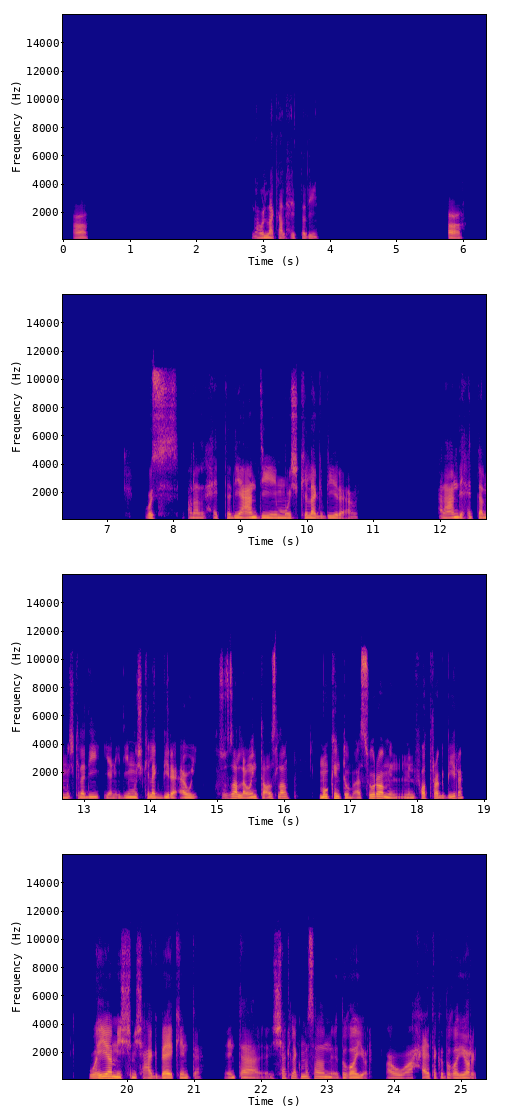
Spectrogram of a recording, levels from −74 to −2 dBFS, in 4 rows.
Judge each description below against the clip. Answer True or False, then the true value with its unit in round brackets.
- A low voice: True (115 Hz)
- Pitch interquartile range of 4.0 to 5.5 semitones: False (3.4 semitones)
